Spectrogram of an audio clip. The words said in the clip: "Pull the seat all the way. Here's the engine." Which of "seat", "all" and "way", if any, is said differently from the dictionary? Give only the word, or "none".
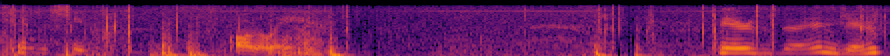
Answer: seat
